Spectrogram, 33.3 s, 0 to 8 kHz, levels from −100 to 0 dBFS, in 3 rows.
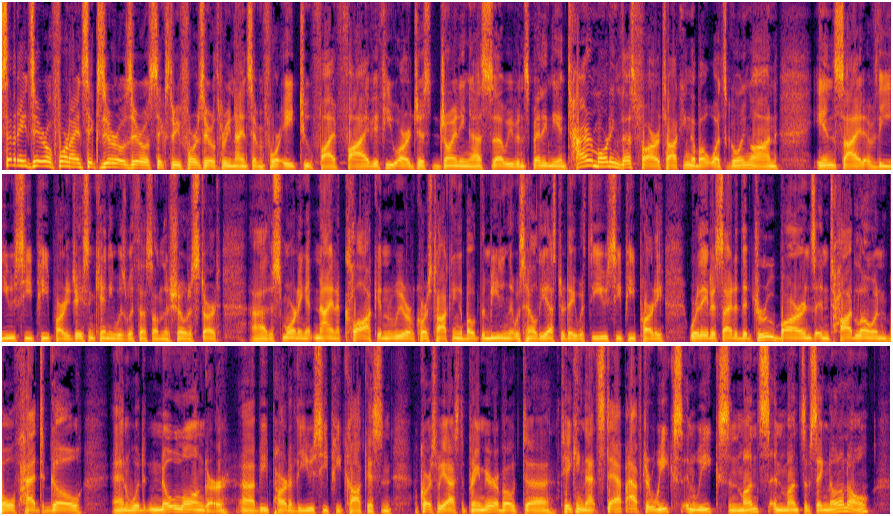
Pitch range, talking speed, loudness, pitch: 100-120 Hz, 230 wpm, -13 LUFS, 110 Hz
